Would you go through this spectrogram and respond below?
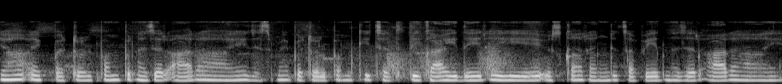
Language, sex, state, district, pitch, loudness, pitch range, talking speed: Hindi, female, Chhattisgarh, Korba, 195 Hz, -16 LUFS, 190-205 Hz, 185 wpm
